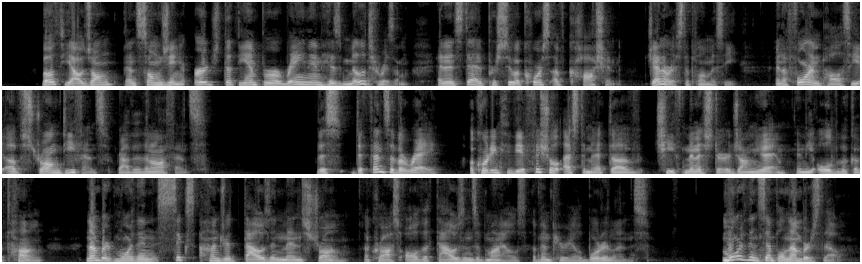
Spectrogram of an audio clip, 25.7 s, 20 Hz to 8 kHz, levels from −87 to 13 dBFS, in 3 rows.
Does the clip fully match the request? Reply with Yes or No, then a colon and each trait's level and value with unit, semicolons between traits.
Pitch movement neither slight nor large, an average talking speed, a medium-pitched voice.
No: wide, 6.1 semitones; average, 170 wpm; medium, 155 Hz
